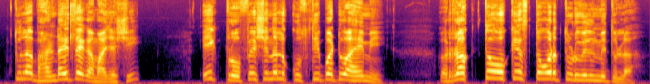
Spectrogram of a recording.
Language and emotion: Marathi, angry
